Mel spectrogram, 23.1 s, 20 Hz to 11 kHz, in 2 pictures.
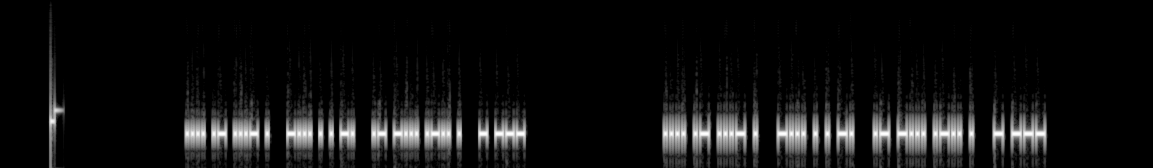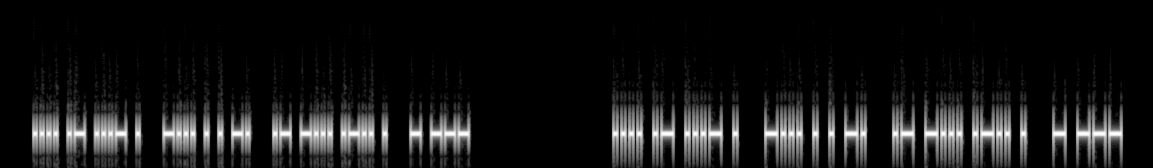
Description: Morse code, heard as a keyed tone, about 39 wpm, 700 Hz. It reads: HAVE BEEN ABLE TO HAVE BEEN ABLE TO HAVE BEEN ABLE TO HAVE BEEN ABLE TO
